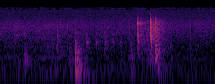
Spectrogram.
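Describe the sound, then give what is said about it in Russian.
A door is closed, a faint soft thud followed by a couple of light latch clicks in a quiet setting. “Таня подходит к двери и закрывает ее.”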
